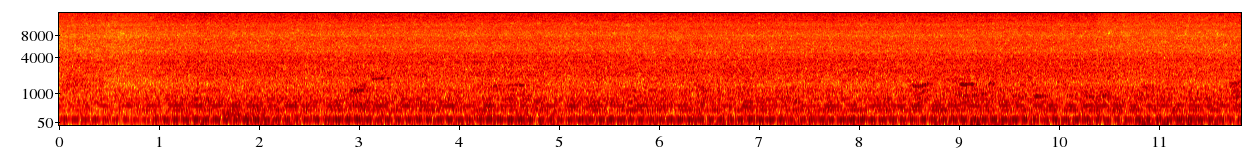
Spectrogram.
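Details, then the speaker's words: Customized Xbox 360 Slim with red dot of death false overheating, no HDMI plugged in: fan kicks on with steady low hum and faint airy whoosh, even and unbroken, cooling fan running normally. "all right so let's try it out fan kicks on light is on"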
